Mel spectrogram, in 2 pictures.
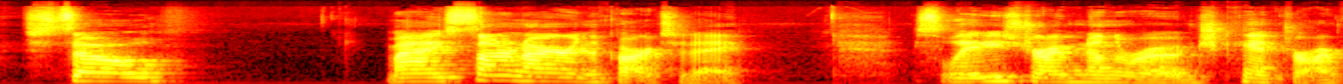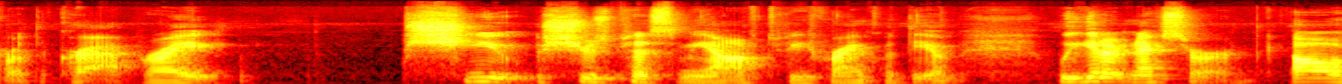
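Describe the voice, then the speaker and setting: A middle-aged woman with a deep voice, hosting a live stream and chatting bluntly with viewers, ranting and opinionated. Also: creaky, bright, forceful tone. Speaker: psychic livestream host. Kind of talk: casual live chat answering viewers.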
